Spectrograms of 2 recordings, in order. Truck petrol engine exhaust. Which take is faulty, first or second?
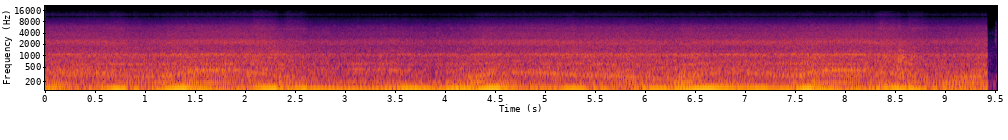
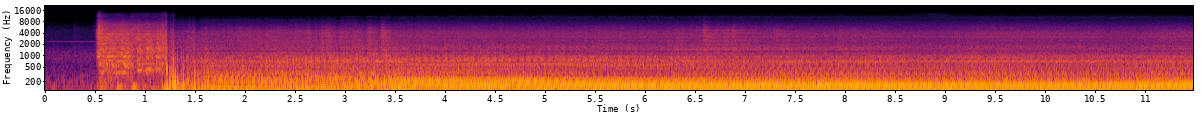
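second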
